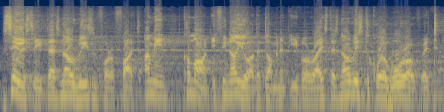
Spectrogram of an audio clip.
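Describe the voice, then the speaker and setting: A man's voice: mid-range voice, a little fast, fairly bright tone, big-room sound, faint music behind, lightly acted, poor audio. A man playing a flippant, unflappable time-travelling adventurer in a fan audio drama, breezy and teasing.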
